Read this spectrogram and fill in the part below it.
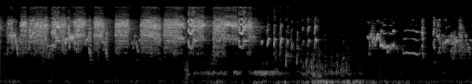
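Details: Budgies giving loud, harsh, buzzy squawking chatter in long continuous high bursts, then breaking into scattered shorter chirps and twitters with a little low background noise.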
